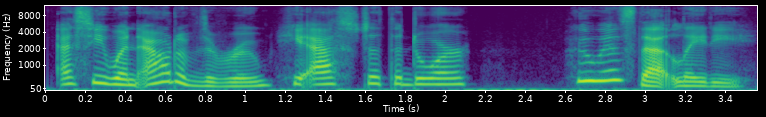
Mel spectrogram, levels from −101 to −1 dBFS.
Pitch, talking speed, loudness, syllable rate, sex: 230 Hz, 270 wpm, -18 LUFS, 6.2 syllables/s, female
